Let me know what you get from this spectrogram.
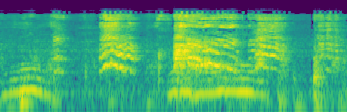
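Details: A Rottweiler playing with his favourite stuffed chicken toy, which he throws in the air and catches, gives low, rumbling growls broken by noisy, breathy bursts.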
